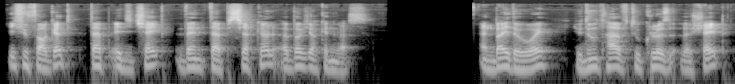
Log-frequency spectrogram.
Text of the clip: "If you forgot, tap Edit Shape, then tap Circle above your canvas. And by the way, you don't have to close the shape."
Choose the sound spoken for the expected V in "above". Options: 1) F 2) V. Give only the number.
2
